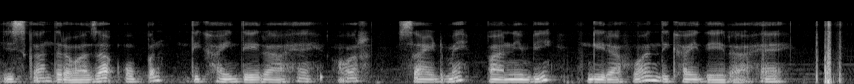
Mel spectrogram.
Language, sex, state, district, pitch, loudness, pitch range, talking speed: Hindi, male, Himachal Pradesh, Shimla, 120 Hz, -19 LUFS, 115-130 Hz, 125 wpm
